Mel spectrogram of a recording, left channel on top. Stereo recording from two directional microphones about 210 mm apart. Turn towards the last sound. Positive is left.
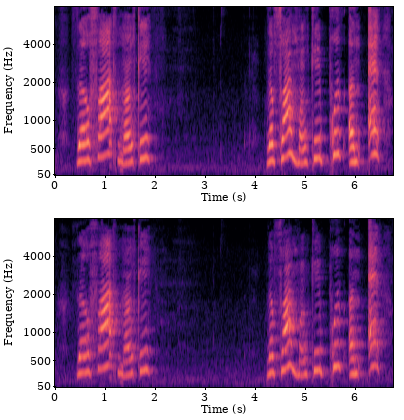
turn(degrees=50)  # may be behind; listen again after turning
